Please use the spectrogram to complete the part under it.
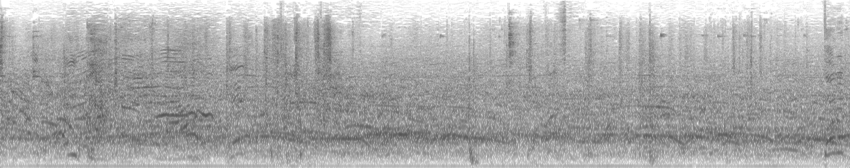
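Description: A crowd of men and women shouts and jeers loudly.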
